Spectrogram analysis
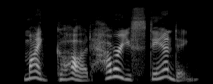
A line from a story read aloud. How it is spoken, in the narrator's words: he cried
